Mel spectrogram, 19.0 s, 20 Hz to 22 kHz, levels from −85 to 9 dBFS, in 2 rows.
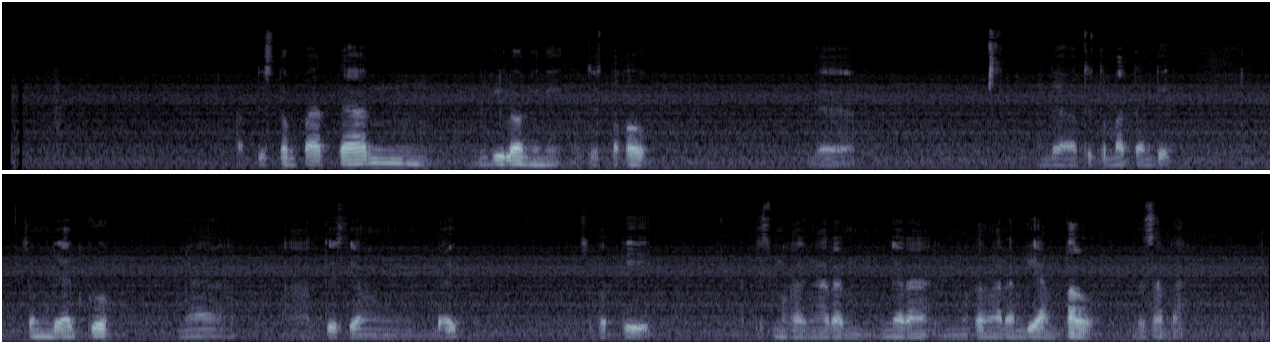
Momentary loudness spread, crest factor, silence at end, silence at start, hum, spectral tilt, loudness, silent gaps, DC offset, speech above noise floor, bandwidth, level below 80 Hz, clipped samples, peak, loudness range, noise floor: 25 LU; 24 dB; 0 s; 1.75 s; none; -7 dB/octave; -32 LUFS; none; under 0.1%; 26 dB; 11.5 kHz; -72 dBFS; under 0.1%; -8 dBFS; 9 LU; -56 dBFS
